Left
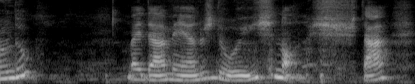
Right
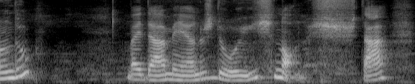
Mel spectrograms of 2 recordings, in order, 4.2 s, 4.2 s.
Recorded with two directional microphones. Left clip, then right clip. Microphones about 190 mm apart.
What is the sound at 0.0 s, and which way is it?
A woman's voice, 40° right (ahead or behind).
